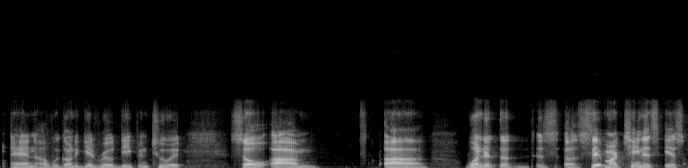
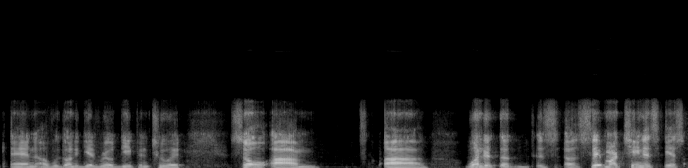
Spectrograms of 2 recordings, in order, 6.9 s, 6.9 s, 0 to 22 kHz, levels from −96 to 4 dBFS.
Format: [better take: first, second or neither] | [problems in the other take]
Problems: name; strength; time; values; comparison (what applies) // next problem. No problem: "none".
first | garbled, watery; badly; nothing above 7.5 kHz; slightly in the first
